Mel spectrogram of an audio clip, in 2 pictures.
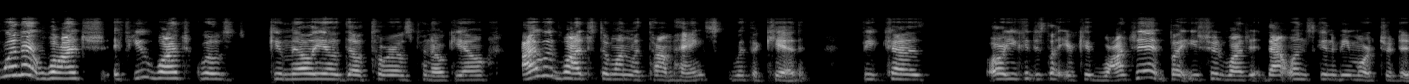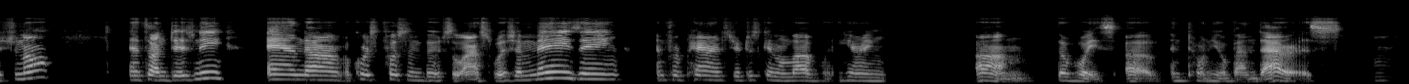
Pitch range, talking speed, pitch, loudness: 210-295 Hz, 150 wpm, 245 Hz, -23 LUFS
